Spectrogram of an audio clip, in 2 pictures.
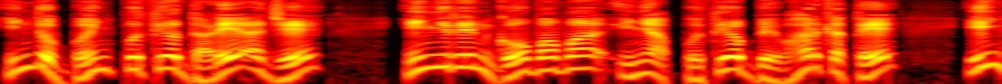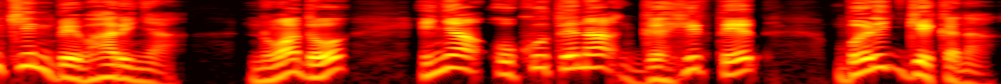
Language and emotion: Santali, disgusted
